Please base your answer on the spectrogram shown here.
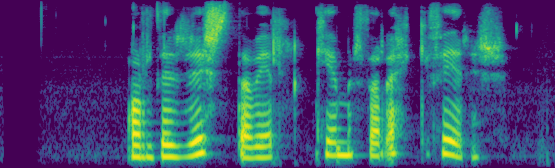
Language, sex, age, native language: Icelandic, female, 20-29, Icelandic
